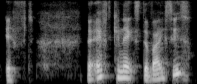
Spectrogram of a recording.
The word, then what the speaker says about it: IFTTT: know her answers properly it's called ift so press as in gift as a gift you give someone but without the the go so it's ift now if it connects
